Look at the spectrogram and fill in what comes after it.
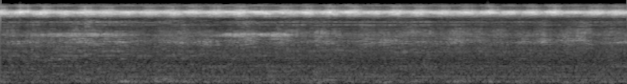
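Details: At night, crickets keep up a piercing, even trill without pause, while quieter scratchy chirps flicker beneath it at a lower pitch.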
